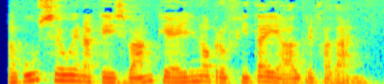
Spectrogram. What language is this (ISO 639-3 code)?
cat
